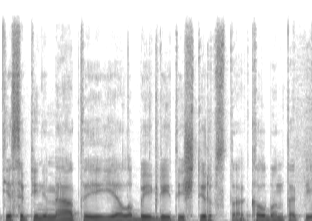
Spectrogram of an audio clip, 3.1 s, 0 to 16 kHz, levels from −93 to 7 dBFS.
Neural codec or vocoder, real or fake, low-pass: vocoder, 44.1 kHz, 128 mel bands, Pupu-Vocoder; fake; 14.4 kHz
